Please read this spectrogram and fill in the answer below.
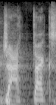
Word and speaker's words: Ngiah Tax: peu compliqué à prononcer. Jack Tax. Alors, Jack Tax, mais on écrit N-J-A.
